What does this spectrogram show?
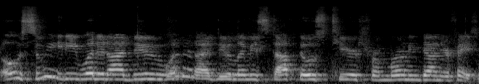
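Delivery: high, sugary mock pleading; mocking simp voice. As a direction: ham up a groveling boyfriend. Mocking a soft simp response.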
